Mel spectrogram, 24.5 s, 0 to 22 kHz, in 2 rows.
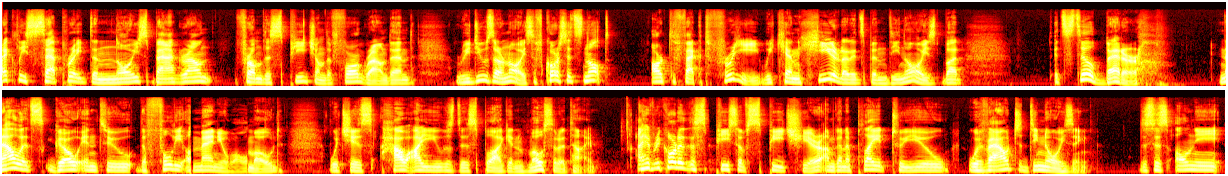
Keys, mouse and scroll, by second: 13.0 click, 13.7 click, 15.4 click, 16.2 click, 17.4 click, 18.0 click, 18.6 ctrl+scroll down 2, 19.6 click, 20.2 ctrl+scroll down 2, 20.8 ctrl+scroll up 2, 22.9 click.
